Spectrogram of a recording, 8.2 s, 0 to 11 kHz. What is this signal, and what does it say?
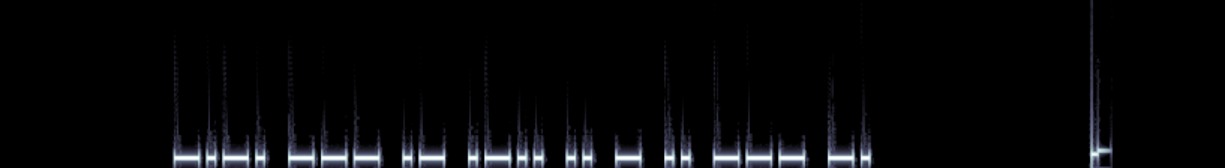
Morse code, heard as a keyed tone, about 22 wpm, 690 Hz. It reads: COALITION
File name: 9 Letter Words - First 3 Letters Given - 22wpm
